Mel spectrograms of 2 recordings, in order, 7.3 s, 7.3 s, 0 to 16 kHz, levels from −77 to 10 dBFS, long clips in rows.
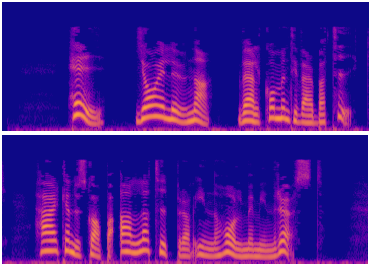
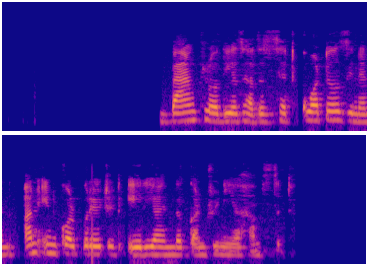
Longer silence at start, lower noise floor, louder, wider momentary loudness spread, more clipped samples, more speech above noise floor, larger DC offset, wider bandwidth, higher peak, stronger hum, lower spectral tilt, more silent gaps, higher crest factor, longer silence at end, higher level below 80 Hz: second, 0.65 s vs 1.6 s; second, -53 dBFS vs under -90 dBFS; about the same, -18 LUFS vs -19 LUFS; about the same, 13 LU vs 11 LU; neither; second, 36 dB vs over 71 dB; neither; first, 8.8 kHz vs 7.8 kHz; about the same, -2 dBFS vs -2 dBFS; neither; first, -6.5 dB/octave vs -5 dB/octave; neither; about the same, 16 dB vs 18 dB; second, 0.6 s vs 0.75 s; first, -48 dBFS vs -62 dBFS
